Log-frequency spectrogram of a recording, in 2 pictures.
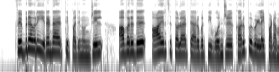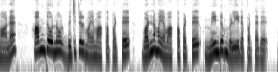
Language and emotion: Tamil, neutral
